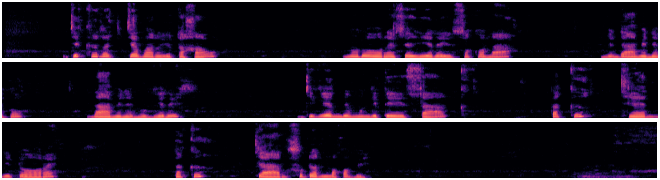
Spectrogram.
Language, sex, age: Wolof, female, 25-35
